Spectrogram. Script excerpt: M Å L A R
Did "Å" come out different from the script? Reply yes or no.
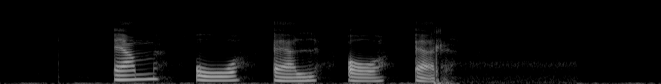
no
